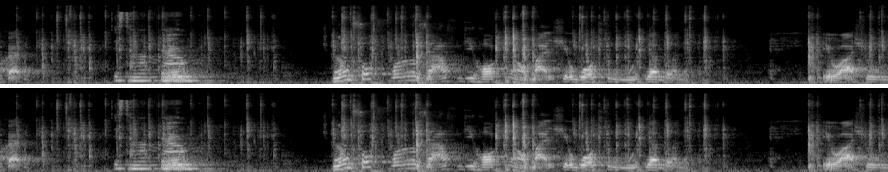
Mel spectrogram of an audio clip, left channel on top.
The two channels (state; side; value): identical; both; correlation 1.00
